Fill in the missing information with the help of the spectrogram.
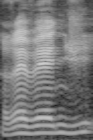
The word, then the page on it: revengi: Provençal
